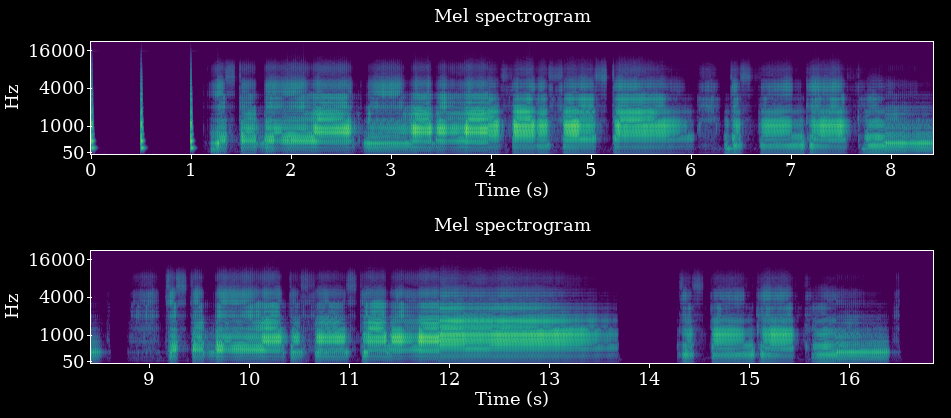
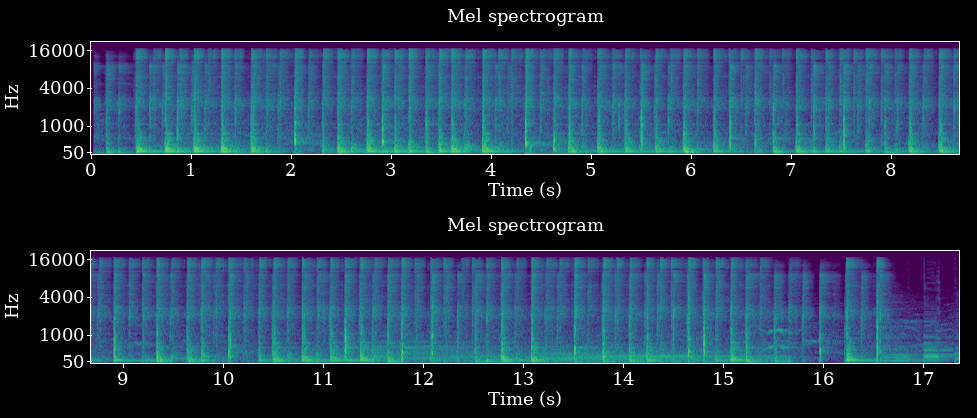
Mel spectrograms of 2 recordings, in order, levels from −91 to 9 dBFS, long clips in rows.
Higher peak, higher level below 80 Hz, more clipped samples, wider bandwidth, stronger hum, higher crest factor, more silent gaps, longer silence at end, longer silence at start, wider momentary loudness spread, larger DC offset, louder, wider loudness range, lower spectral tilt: first, 0 dBFS vs -6 dBFS; second, -64 dBFS vs -40 dBFS; neither; second, 11.5 kHz vs 17.5 kHz; neither; about the same, 22 dB vs 18 dB; first, 0.14-0.49 s, 0.64-0.99 s, 8.73-8.78 s, 13.82-14.27 s vs none; first, 0.45 s vs 0 s; about the same, 0 s vs 0 s; first, 14 LU vs 7 LU; neither; about the same, -22 LUFS vs -23 LUFS; first, 8 LU vs 4 LU; second, -3.5 dB/octave vs -5 dB/octave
